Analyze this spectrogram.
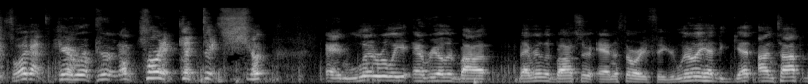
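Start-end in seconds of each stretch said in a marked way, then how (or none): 0.1-2.7 high-pitched, strained play-acting; pitched way up, frantic re-enactment; acted scramble. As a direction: say it as if filming mid-scuffle. Acts out filming during the scuffle.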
